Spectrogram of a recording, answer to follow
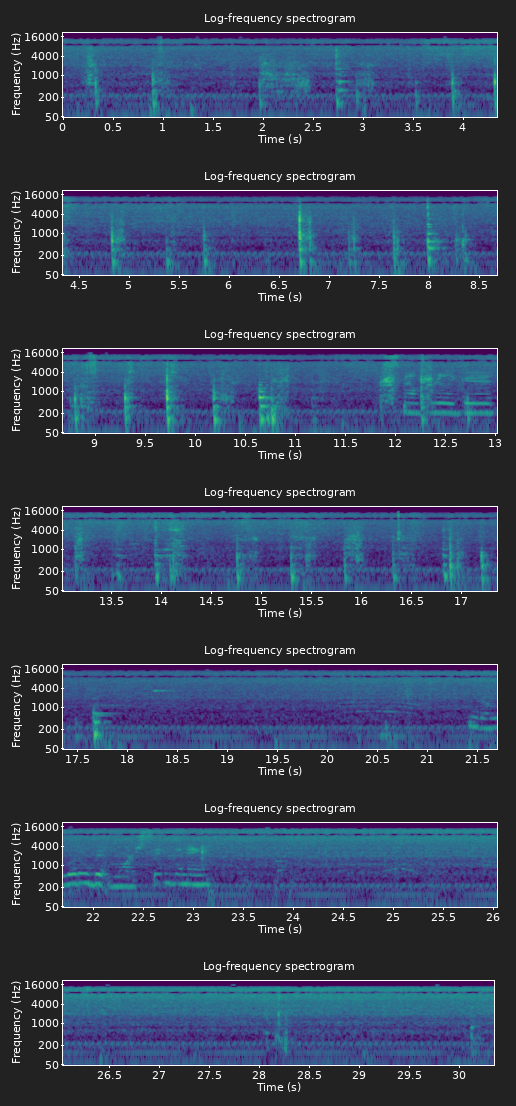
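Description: A utensil knocking and scraping against a large pot as ground beef is stirred and broken up, in quick irregular strokes that stop about eighteen seconds in. A steady low hum runs underneath.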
